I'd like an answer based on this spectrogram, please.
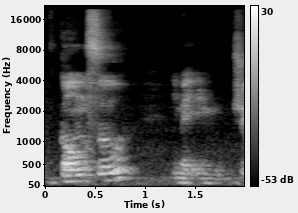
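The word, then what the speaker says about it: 功夫: so this is called gongfu you may you can show you for the word kung fu yeah yeah so kung fu is another way of pronouncing and gongfu in Chinese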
